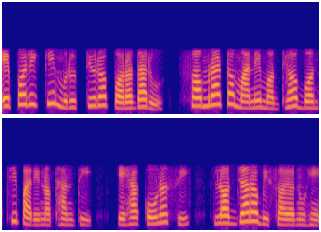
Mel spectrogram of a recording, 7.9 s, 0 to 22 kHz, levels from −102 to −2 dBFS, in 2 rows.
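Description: No technical faults can be heard in the speech, which sits in the 300 Hz to 3.5 kHz band of an ordinary telephone line, consistent with standard 64 kbps G.711 mu-law coding working as intended.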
